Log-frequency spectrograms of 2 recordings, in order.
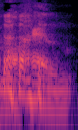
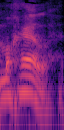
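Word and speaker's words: mohel: Oh, anyway, yeah, look it up, mochel, M-O-H-E-L. Thank you for traditional spelling that, because circumcision. nobody knows how to spell it when you just say it.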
